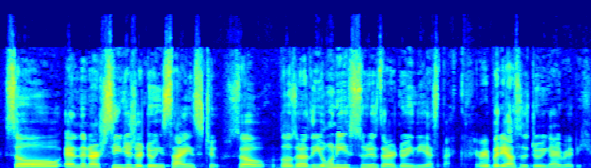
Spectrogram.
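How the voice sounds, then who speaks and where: A woman's voice: mid-range voice, fast talker, clear, resonant tone. A woman speaking as a school district official, giving a formal clarification at a public meeting. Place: large indoor board meeting room. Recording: echoey meeting hall.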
